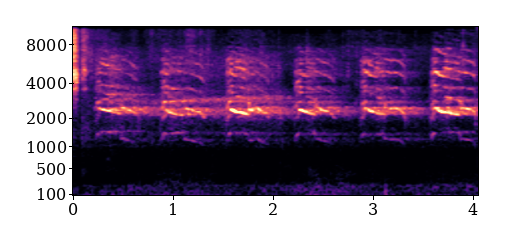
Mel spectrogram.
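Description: Hawks calling overhead: a series of short, high-pitched calls repeated roughly twice a second.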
